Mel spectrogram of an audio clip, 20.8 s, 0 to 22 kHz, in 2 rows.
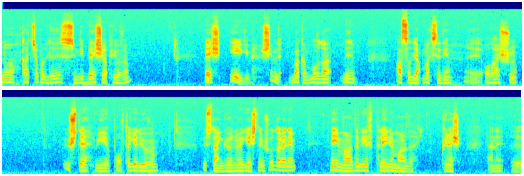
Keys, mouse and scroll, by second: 4.7 click, 5.7-6.6 scroll up 4, 9.2 click, 11.3 click, 12.7 scroll down 1, 13.3 scroll down 2, 13.3 KP_7, 13.7 KP_7, 14.3-15.3 scroll down 5, 15.2 z, 15.9 right click, 16.6 middle click, 17.0 z, 17.4 shift+middle click, 17.8 z, 18.3 middle click, 18.8 shift+middle click.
